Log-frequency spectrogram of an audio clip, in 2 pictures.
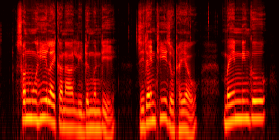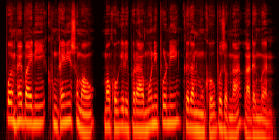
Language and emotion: Bodo, neutral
